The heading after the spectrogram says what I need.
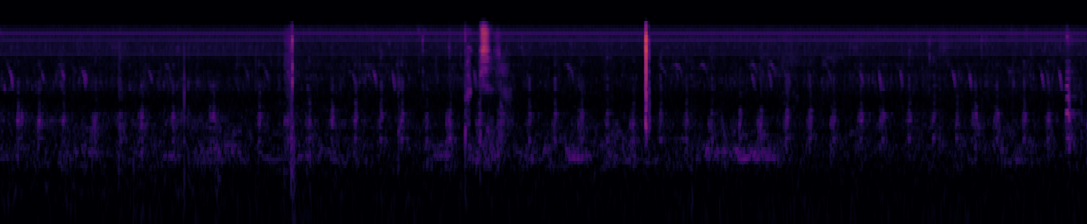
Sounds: speech, animal

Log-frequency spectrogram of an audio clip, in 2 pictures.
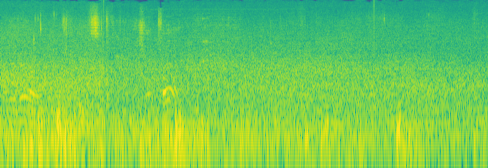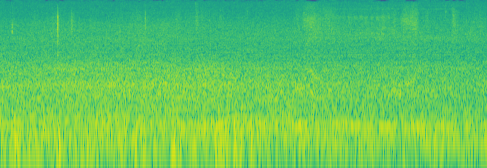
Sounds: speech

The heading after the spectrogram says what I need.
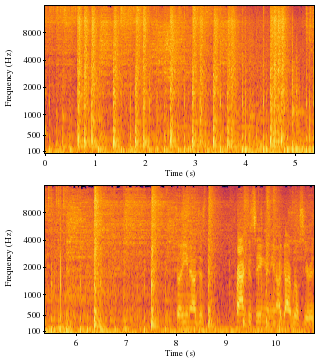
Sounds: hi-hat, cymbal

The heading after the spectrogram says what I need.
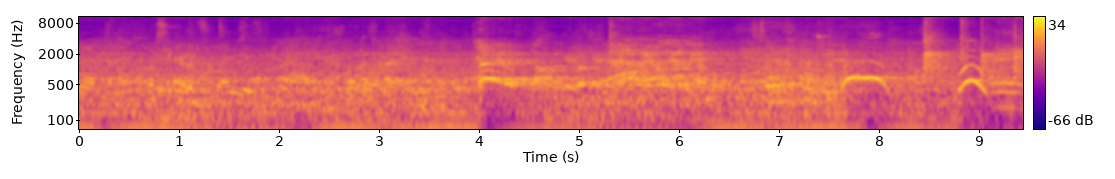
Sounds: speech

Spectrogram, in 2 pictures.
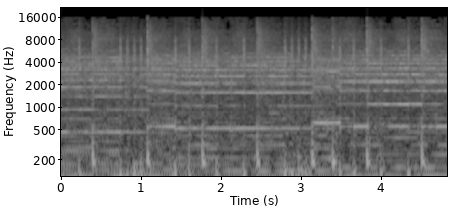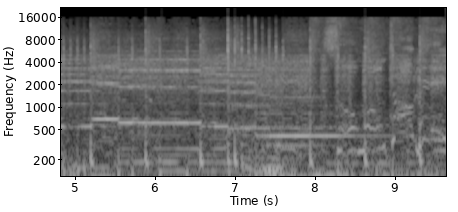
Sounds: exciting music, music

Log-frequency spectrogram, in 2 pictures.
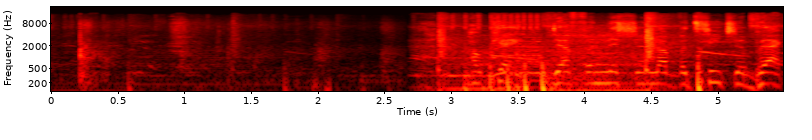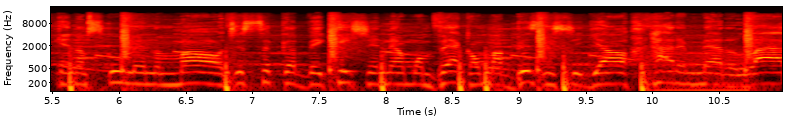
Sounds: music, exciting music

